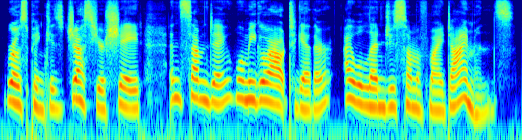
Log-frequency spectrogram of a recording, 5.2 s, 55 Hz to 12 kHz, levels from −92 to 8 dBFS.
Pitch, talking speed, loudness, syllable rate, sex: 215 Hz, 255 wpm, -18 LUFS, 5.5 syllables/s, female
